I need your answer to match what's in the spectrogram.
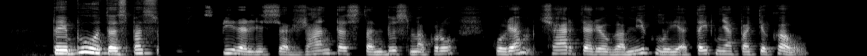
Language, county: Lithuanian, Panevėžys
